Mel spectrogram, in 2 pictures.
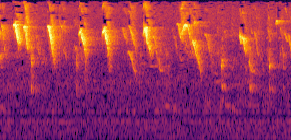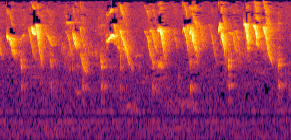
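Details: Saffron finch, young and singing a lot, pours out a steady stream of high, sharp chirps that sweep downward, rhythmic and nearly continuous through the whole stretch.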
